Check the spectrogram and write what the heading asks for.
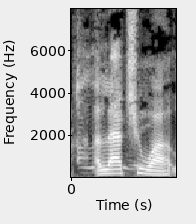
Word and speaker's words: Alachua: Alachua, like Joshua, but Alachua.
